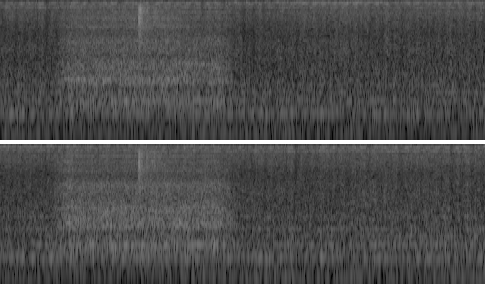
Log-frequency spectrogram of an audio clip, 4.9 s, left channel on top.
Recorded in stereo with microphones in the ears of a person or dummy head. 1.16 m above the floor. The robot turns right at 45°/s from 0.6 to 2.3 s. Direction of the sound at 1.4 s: 5° left (ahead or behind).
